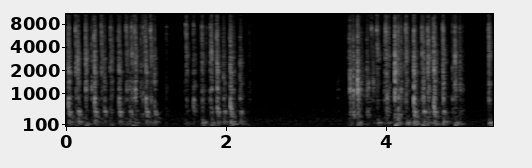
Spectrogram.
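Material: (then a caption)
Plastic. Fingertips type rapidly on a black, backlit plastic mechanical keyboard with clicky switches, making dense, bright clacking in three bursts separated by short pauses. Each keystroke is a short, sharp click that dies away almost instantly.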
